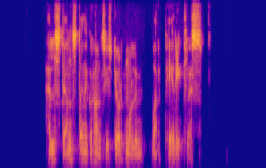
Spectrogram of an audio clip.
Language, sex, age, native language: Icelandic, male, 20-29, Icelandic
